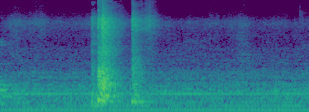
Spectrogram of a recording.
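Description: A plastic marker tube thrown into a trash bin: a short clatter about three-quarters of a second in, then a lighter knock just after.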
